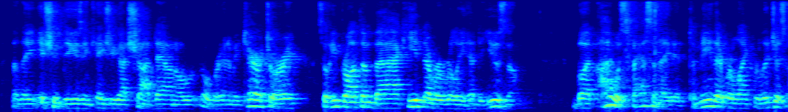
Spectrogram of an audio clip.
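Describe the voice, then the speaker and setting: A man with an American accent talks at a fairly quick pace in a medium pitch, with ordinary pitch variation. Room echo is audible. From Kentucky, US South. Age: 70s. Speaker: retired academic, language hobbyist. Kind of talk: casual interview. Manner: hesitant, many fillers.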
